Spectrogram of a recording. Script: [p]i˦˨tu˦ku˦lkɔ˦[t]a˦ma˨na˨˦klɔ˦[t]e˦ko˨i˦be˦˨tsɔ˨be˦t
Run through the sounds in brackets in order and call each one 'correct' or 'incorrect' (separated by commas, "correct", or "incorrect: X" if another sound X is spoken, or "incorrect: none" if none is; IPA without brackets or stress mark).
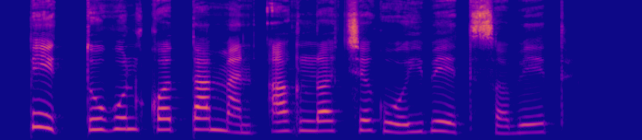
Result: correct, correct, incorrect: t͡ʃ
